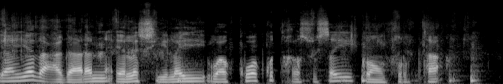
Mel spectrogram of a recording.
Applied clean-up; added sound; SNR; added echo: neural mask model RNNoise.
